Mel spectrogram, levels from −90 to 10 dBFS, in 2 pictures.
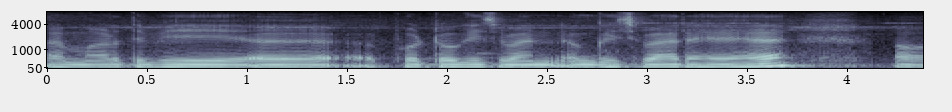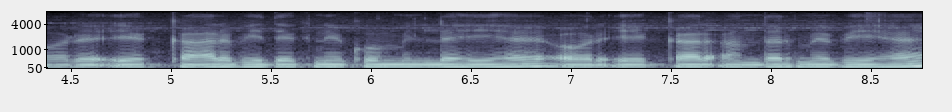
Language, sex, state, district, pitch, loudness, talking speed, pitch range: Hindi, male, Haryana, Charkhi Dadri, 105 Hz, -17 LUFS, 170 wpm, 100-105 Hz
